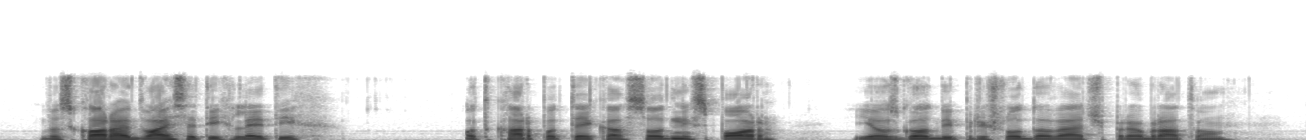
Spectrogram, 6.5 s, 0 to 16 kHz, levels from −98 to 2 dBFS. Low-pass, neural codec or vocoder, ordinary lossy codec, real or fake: 7.2 kHz; none; Opus, 64 kbps; real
